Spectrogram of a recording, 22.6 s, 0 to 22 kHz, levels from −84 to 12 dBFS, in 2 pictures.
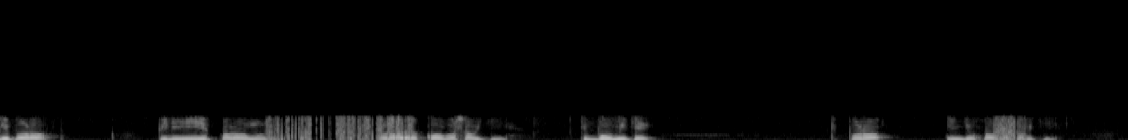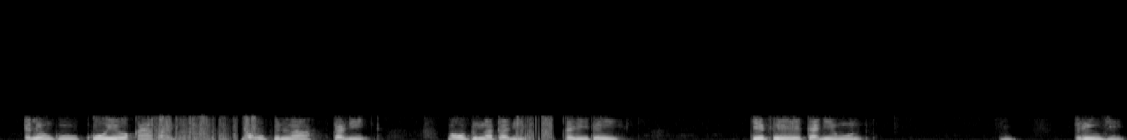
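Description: Speech throughout the clip has passed through an AMR narrowband mobile codec, with nothing above 3.8 kHz and heavy damage: a buzzy, synthetic vocal-tract rendering of the voice from sparse pulse coding, which fits AMR-NB running at a low rate of about 5.9 kbps.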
